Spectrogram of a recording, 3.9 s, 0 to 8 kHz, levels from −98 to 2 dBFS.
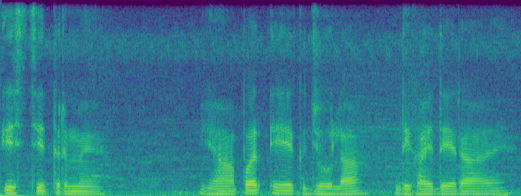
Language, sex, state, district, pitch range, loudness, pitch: Hindi, male, Uttar Pradesh, Saharanpur, 105-120 Hz, -19 LUFS, 105 Hz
